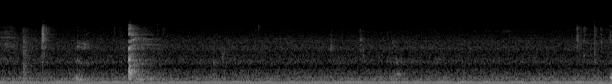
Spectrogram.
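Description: A man gulps down a drink.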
